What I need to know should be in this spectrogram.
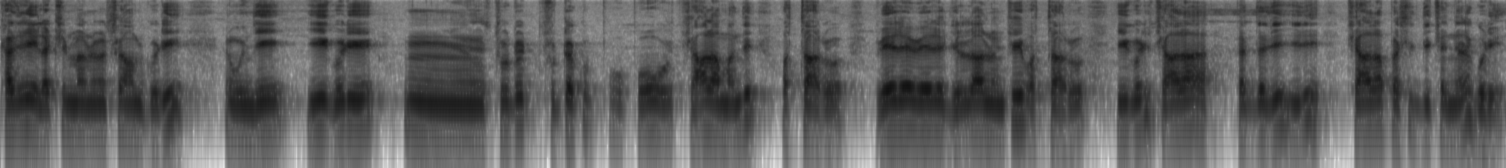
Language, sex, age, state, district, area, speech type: Telugu, male, 60+, Andhra Pradesh, Sri Satya Sai, urban, spontaneous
